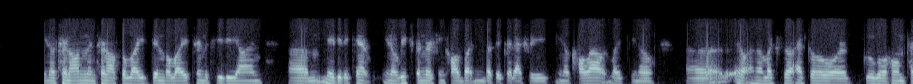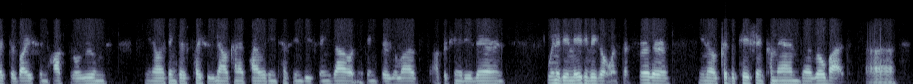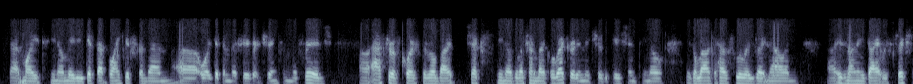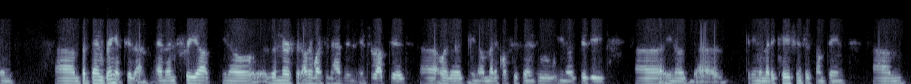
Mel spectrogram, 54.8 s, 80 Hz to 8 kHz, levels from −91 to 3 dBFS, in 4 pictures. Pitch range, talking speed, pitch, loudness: 100-105 Hz, 205 wpm, 105 Hz, -26 LUFS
